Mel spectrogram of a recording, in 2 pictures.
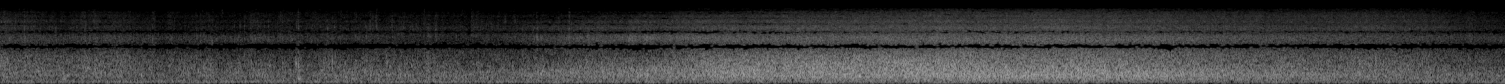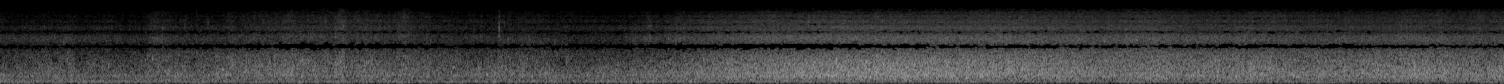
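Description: Small ocean waves breaking and washing up a sandy beach: a steady rush of surf that swells louder twice, about eight seconds in and again past twenty seconds.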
